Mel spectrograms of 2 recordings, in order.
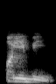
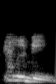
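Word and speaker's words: قلبي: Kalau orang Arab itu manggil wahai sayangku itu ya qalbi, wahai hatiku. Oh my heart gitu kan kalau bahasa Inggrisnya. Nah, kemudian karena kita pengucapan qafnya itu tidak sesuai dengan makhrajnya, kita macamnya ya kalbi gitu.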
